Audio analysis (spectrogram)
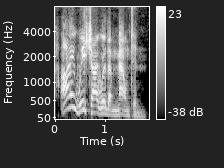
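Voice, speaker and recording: A man's voice: a little high, huge pitch swings, a little slow, exaggerated voice. A man voicing a wistful stonecutter who wishes to be stronger, exclaiming in a storybook tale. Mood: wistful, envious. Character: male stonecutter, ever wishing to be stronger.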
